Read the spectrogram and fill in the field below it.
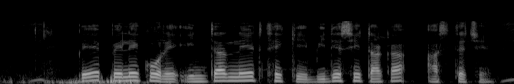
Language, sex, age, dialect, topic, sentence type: Bengali, male, 25-30, Western, banking, statement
